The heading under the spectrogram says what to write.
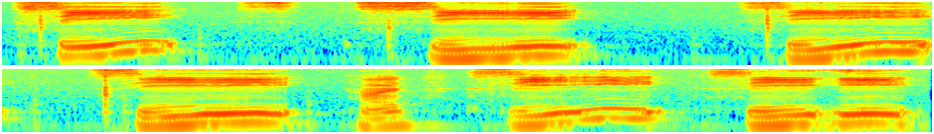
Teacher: we start with a lower pitch and then eventually you have to raise the pitch towards the end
